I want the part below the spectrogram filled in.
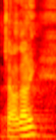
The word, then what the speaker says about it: chalcedony: Chalcedony.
